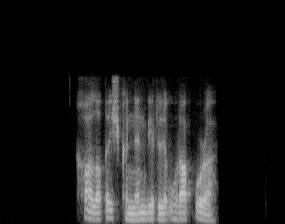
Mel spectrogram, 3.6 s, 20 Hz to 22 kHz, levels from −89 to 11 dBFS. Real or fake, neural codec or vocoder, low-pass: fake; codec, 16 kHz, 0.8 kbps, ZipCodec; 5.4 kHz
